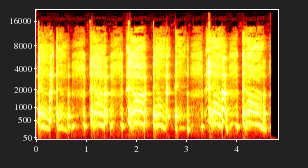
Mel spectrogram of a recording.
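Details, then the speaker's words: Voluntary, demonstrated cough by an adult leaning forward with hands on knees after a long deep breath, head down: a rapid run of about a dozen short, forceful, voiced coughs without phlegm in a small room. "ऐसे सांस भरो लंबी गहरी तो तुरंत आप देखेंगे कि जब वो सांस कफ से टकराएगी तो तुरंत खांसी आपको उठने वाली होगी और जब वो खांसी उठेगी तो मुंह नीचे कर लेना है और इस तरीके से खांसना है।"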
